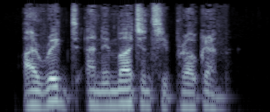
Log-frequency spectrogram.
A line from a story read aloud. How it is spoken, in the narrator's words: Xavier said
